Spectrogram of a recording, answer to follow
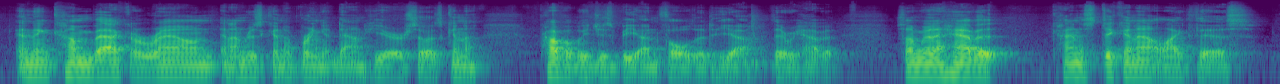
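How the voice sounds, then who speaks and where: Room echo is audible around a man's fairly low voice. He talks at a fairly quick pace in a monotone, flat intonation. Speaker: tie-knot tutorial creator. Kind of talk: tutorial. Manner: fast; casual.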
